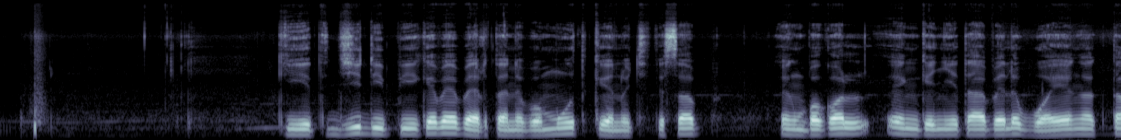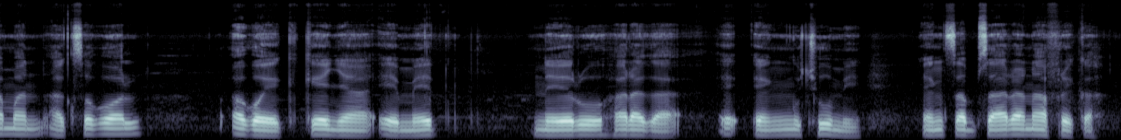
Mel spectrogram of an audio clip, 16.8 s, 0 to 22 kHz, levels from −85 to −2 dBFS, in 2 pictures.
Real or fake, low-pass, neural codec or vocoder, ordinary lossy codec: real; 19.8 kHz; none; none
